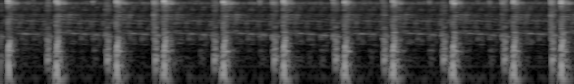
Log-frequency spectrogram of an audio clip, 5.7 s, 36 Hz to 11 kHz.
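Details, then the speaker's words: Newly built HM-01 hit-and-miss engine kit on its first real run, not yet broken in, with the oiler about to be switched on: sharp metallic ticks about 100 a minute over a quiet engine, timing gears meshing far too loudly. "it does run but those gears good Lord we shouldn't hear them that"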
